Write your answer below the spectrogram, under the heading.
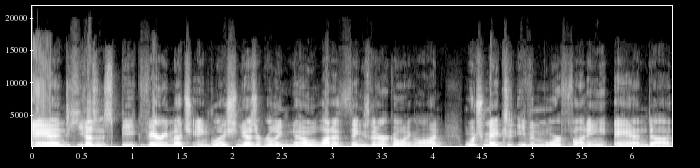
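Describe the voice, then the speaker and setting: It's a man with a normal speaking voice, fairly high in pitch. His intonation stays fairly even. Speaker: streamer reacting to a show. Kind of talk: reaction commentary.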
